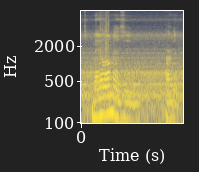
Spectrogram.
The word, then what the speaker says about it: Balaam: Jawbone, remember Baalam? Balaam, as you heard it pronounced.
